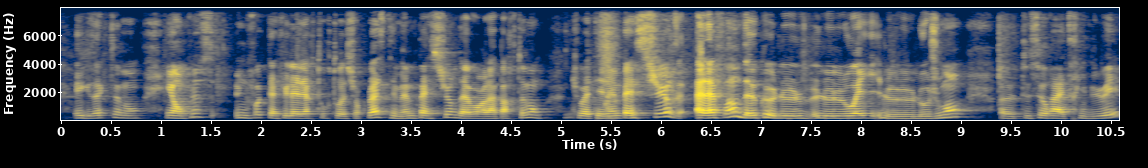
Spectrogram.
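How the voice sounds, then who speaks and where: With an ordinary speaking voice, a woman speaks at a fairly low pitch and a moderate pace, using ordinary pitch variation. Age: 30s. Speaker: entrepreneur, start-up founder. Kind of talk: casual podcast interview. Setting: podcast recording.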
